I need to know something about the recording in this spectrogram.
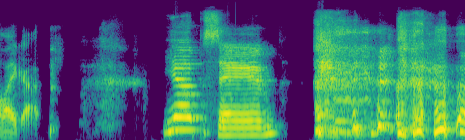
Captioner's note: uncomfortable laughter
